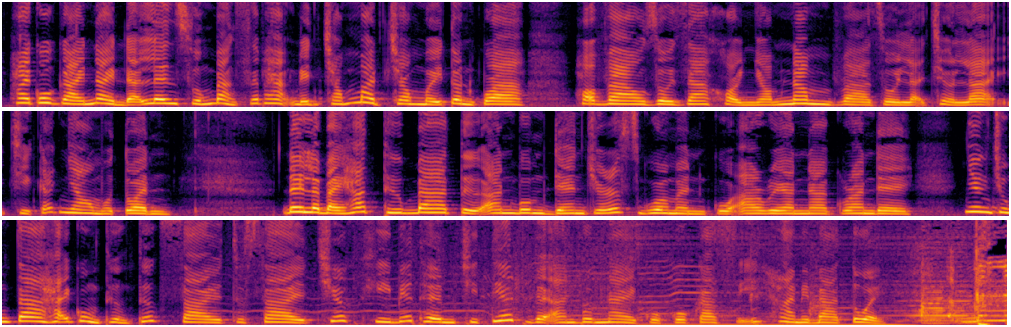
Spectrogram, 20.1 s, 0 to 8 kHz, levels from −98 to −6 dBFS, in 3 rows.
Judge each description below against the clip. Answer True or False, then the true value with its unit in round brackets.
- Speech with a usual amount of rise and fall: True (4.6 semitones)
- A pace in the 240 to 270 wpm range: False (215 wpm)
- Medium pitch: False (245 Hz)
